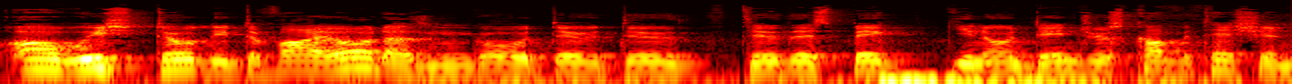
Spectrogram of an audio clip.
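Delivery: lightly voiced hotshot egging on his mate; mock reckless enthusiasm.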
